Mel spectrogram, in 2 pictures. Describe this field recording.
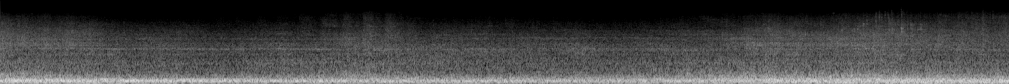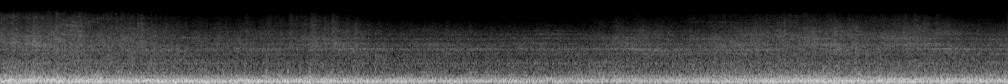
Recorded with a pair of DPA 4060s and a Marantz PMD661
